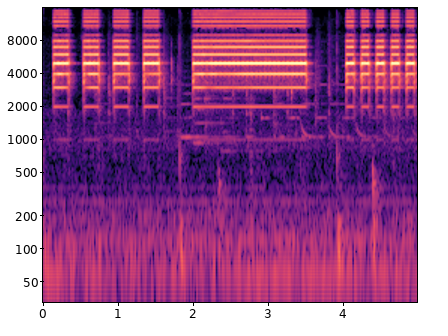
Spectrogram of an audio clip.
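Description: A skydiving audible altimeter's electronic alarm beeps in rapid bursts, then a long sustained tone, then more quick repeated beeps, bright and close.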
